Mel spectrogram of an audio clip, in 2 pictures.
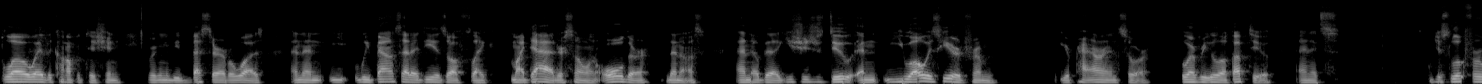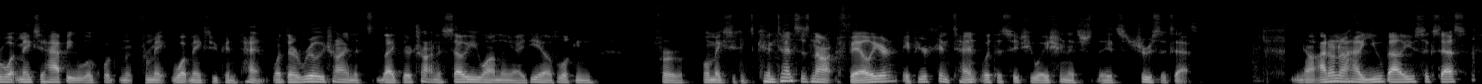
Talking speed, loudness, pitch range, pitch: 225 wpm, -30 LUFS, 100-115 Hz, 105 Hz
